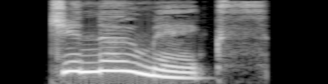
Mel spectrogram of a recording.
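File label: "genomics", British English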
